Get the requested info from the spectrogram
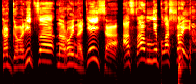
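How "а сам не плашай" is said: laughing through the saying. Real, not acted. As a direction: chuckle the proverb out. (смеясь)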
